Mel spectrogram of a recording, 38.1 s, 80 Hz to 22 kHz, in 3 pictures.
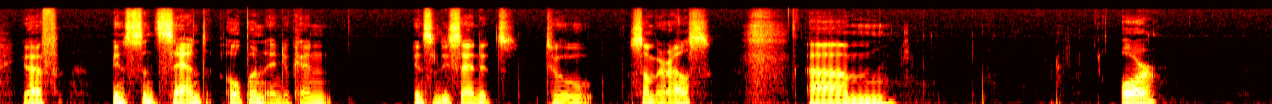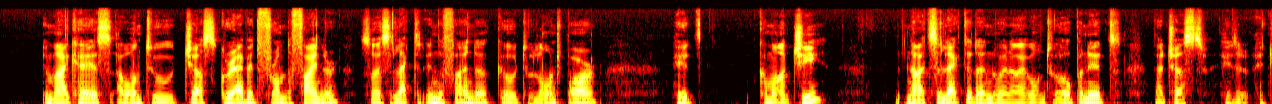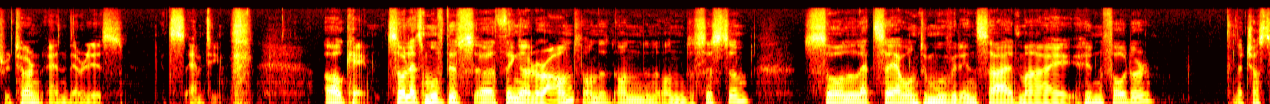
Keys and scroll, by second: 6.2 Tab, 17.3 super+Tab, 19.6 super+g, 24.9 Return, 28.3 super+w, 36.5 Left, 37.7 Tab.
